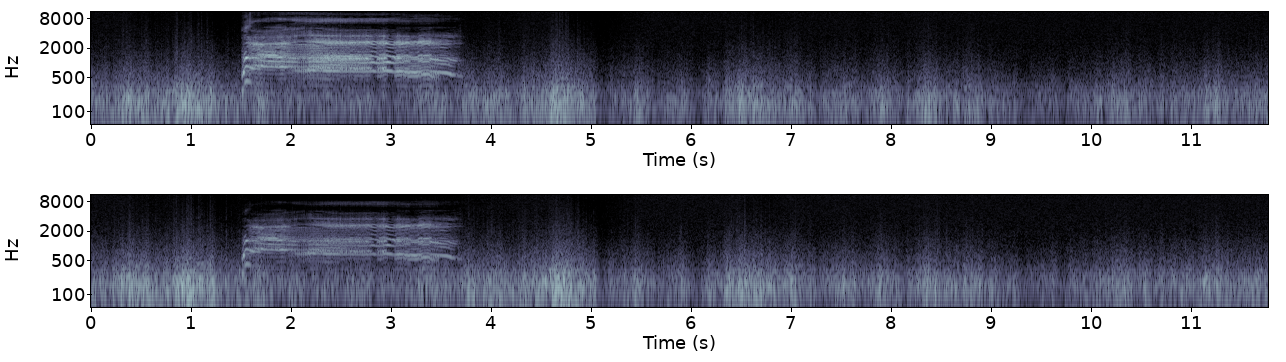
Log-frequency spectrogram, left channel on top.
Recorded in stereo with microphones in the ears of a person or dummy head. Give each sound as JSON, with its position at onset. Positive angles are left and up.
{"t": 1.5, "sound": "a scream", "side_deg": 70}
